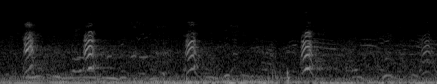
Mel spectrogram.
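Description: A dog yipping: four short, high, falling calls, irregularly spaced over about three seconds, with voices and a low steady rumble behind.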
